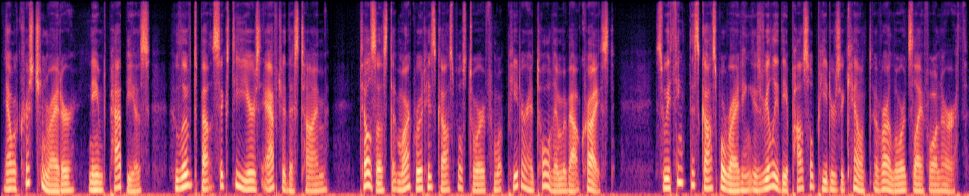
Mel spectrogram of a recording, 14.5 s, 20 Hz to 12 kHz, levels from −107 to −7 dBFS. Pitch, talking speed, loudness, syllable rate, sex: 140 Hz, 200 wpm, -17 LUFS, 5.3 syllables/s, male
